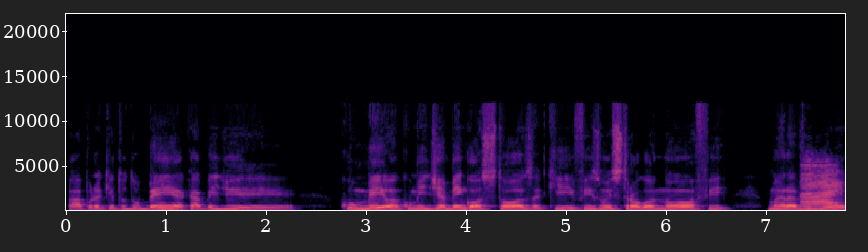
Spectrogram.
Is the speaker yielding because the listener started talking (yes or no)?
no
